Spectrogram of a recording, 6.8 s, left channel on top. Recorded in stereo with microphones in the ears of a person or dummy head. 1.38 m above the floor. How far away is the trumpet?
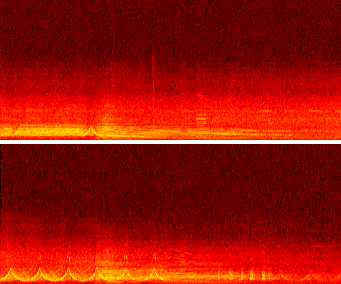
About 3.5 m.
